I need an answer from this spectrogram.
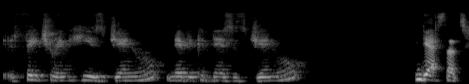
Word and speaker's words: Nebuchadnezzar: So it's the time of this Babylonian king whose name I did work out how to pronounce is Nebuchadnezzar. Nebuchadnezzar.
